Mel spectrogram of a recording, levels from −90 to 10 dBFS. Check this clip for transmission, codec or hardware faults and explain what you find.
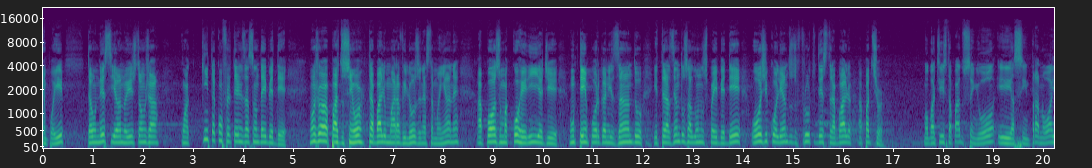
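Nothing in the clip points to a fault anywhere along its path. No event turns up that would need a time or a mechanism to explain it.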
